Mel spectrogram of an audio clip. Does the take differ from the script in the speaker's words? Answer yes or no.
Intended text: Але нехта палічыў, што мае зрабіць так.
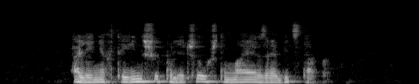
yes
